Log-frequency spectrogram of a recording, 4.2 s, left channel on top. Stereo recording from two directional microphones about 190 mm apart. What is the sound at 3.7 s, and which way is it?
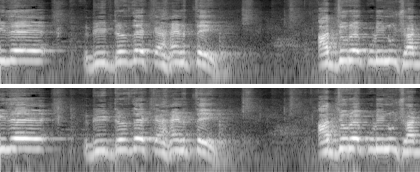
Speech, 40° left (ahead or behind).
